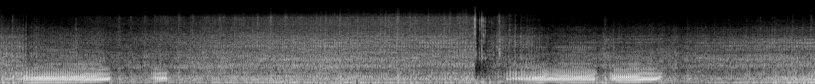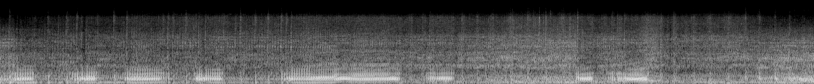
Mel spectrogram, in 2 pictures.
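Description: A dirt bike engine revs up and down in bursts close by.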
